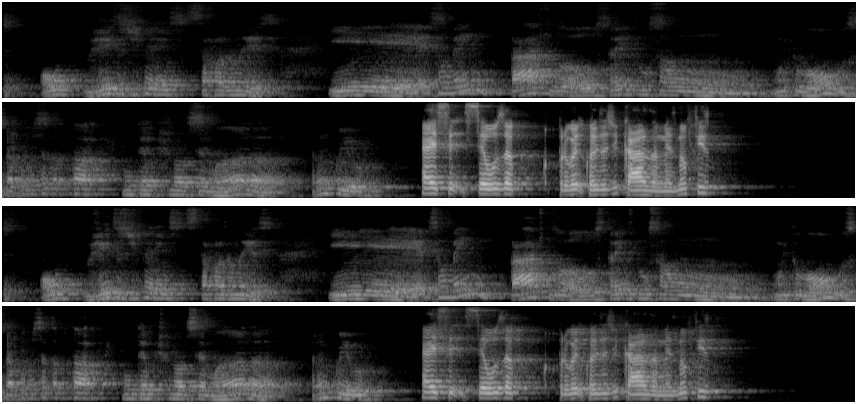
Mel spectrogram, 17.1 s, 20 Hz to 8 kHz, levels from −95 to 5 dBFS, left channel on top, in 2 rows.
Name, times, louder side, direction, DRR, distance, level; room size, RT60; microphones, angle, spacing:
voice 1, 0.0-2.7 3.3-11.3 11.6-12.4, right 1 dB, 45° right, 5 dB, 7.0 m, -43 dB
voice 2, 12.7-13.7 14.1-15.6, left 5 dB, 90° left, 10 dB, 1.6 m, -29 dB
27.5 x 21.0 x 7.8 m, 0.85 s
head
